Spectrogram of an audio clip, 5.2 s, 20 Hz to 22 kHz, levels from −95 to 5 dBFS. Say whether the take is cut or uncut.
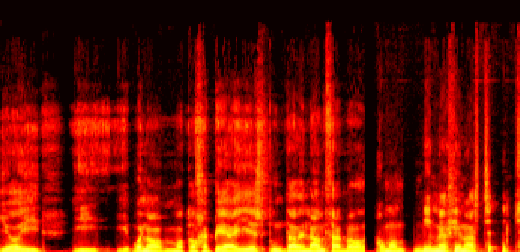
cut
